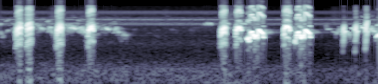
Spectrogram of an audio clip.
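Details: Sooty-headed bulbul call used as bait for bird catching: four loud scratchy chack notes, a pause, then a fast jumble of bubbly chirps and harsh notes over a faint high hum.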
